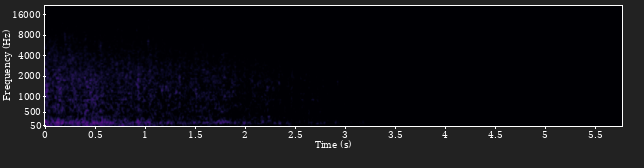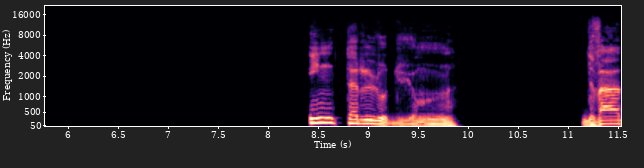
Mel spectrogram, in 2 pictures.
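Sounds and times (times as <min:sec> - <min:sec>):
heavy rain from a downpour drumming on a roof: 0:00.0 - 0:04.6
speech: 0:08.4 - 0:10.0, 0:11.2 - 0:11.5.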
